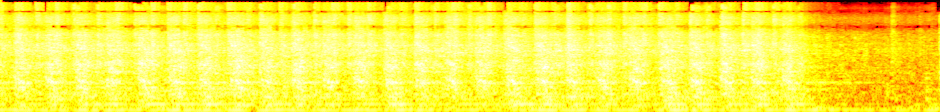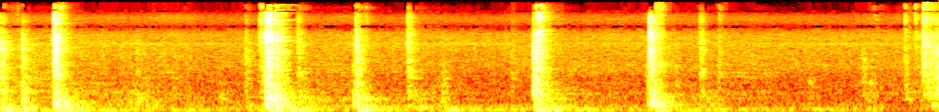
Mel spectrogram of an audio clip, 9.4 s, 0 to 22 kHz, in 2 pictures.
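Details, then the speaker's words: Case 580 Super L backhoe diesel run out of fuel, primed with the hand primer that draws air in the tank; about four seconds of unhealthy rhythmic cranking, trying to kick but not firing, then loose clunks, fuel starvation. "Come on, baby. Don't sound healthy as cranking, but it's trying to kick."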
